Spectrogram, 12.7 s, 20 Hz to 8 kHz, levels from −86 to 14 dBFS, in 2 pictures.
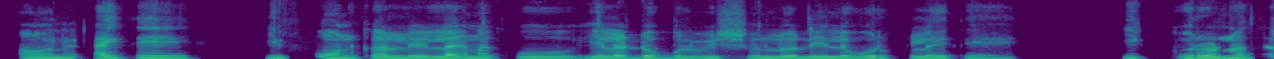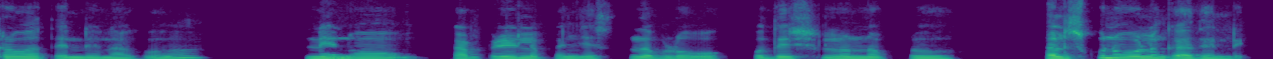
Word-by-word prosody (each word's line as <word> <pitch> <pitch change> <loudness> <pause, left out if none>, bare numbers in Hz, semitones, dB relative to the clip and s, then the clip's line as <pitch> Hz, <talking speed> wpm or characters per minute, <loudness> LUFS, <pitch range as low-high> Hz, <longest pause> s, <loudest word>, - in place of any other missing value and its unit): అవును. 150 -2 +2 0.2
అయితే, 265 +3 +2 0.6
ఈ - - +2 0.2
ఫోన్ 215 +1 +1
కాల్‌లు 230 -1 +2
ఇలాగా 195 +1 +5
నాకూ, 195 -1 -4 0.3
ఇలా 170 0 +4
డబ్బులు 165 +1 0
విషయంలోని 160 0 +1
ఇలా 165 0 +3
వర్కులయితే, 145 -4 -1 0.7
ఈ - - -2 0.2
కరోనా 180 +10 +4
తర్వాతండి 195 -8 +1
నాకూ, 140 +1 -4 0.8
నేనూ 200 +1 +2 0.4
కంపెనీలో 210 +6 +1
పనిచేస్తున్నప్పుడు 175 -1 -2
ఒక - - -9 0.2
పొదీషన్‌లో 180 +3 0
ఉన్నప్పుడు, 160 -2 -1 0.6
కలుసుకునేవాళ్ళం 215 +1 +4
కాదండి! 135 -4 0
175 Hz, 115 wpm, -24 LUFS, 160-205 Hz, 0.8 s, ఇలాగా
